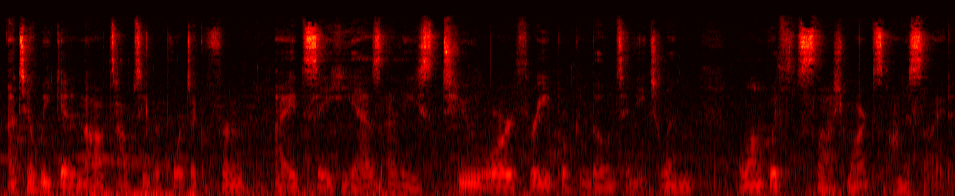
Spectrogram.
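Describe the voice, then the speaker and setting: A man's voice: fairly low pitch, fairly even intonation, a little slow, background noise, lightly acted. A man playing a nervous, awkward small-town police officer in an audio roleplay, hesitant and apologetic in manner. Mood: matter-of-fact, somber. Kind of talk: audio roleplay acting, one-sided dialogue.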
